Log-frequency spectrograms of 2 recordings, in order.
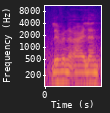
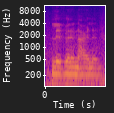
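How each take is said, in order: Both takes have the same delivery.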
